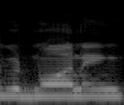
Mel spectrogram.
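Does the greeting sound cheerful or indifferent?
indifferent. The greeting sounds flat and indifferent. The greeting is merely a formality. "ठीक है good morning हुई है"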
